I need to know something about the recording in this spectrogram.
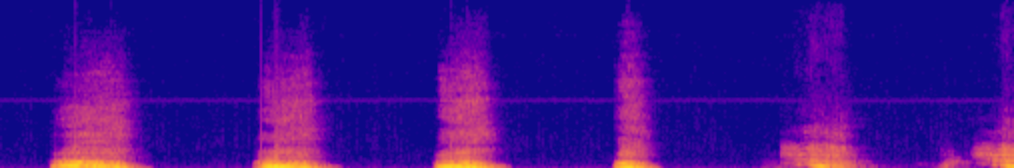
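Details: Wild lions roaring loud: six deep, heavy roars spaced about two seconds apart, each a short powerful burst. The later ones grow quieter and shorter, like a sequence tailing off. No other clear sounds.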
